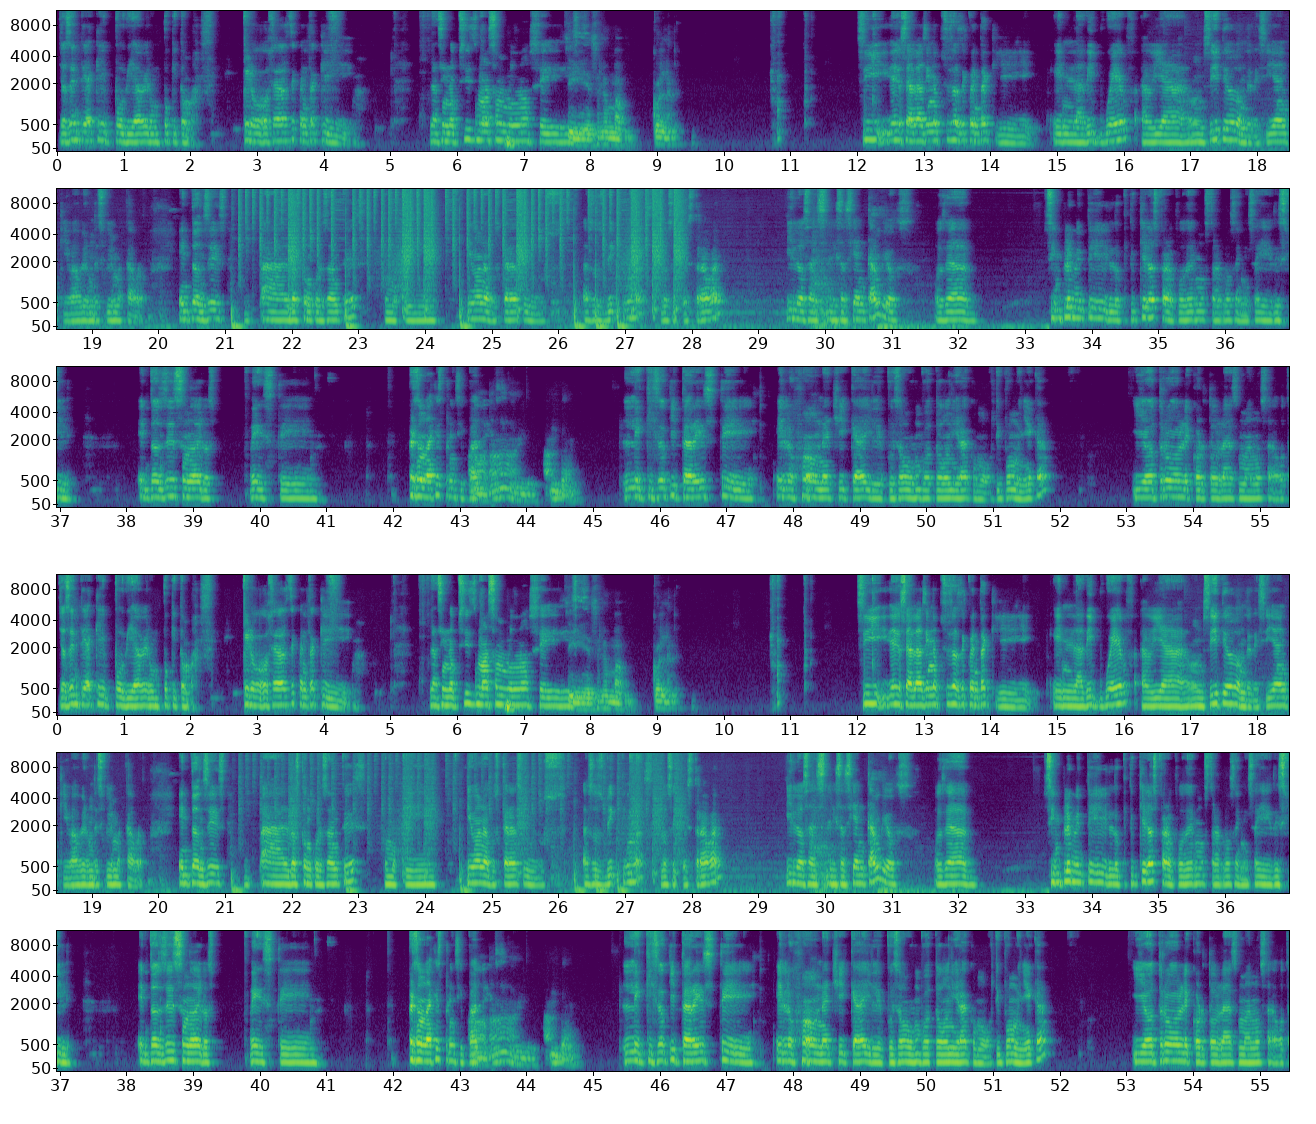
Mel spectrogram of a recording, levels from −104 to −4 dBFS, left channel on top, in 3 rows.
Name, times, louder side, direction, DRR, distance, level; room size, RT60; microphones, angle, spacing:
voice 1, 0.0-2.3 2.8-4.5 5.6-7.7 10.7-10.9 12.0-14.7 14.9-21.0 21.3-23.1 23.4-24.2 24.6-26.1 26.4-28.5 29.4-31.3 31.6-32.3 33.3-37.2 38.2-39.3 39.8-40.9 42.2-43.3 45.4-47.5 47.7-51.8 53.1-55.4, right 4 dB, 85° right, 0.4 m, -28 dB
voice 2, 7.7-8.6 8.9-9.3 43.1-44.8, equal, 5° right, 0.6 m, -32 dB
sound 1, 16.3-33.3, equal, 50° right, 0.7 m, -48 dB
sound 2, 21.1-27.9, left 6 dB, 55° left, 0.4 m, -34 dB
3.7 x 2.5 x 2.6 m
head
